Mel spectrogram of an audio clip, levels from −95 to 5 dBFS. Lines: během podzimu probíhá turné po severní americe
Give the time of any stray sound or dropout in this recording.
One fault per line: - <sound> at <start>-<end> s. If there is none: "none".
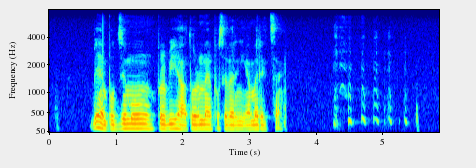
- laugh at 4.2-5.4 s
